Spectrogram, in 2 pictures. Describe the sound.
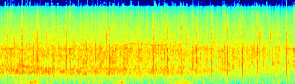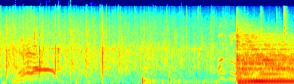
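A live show audience applauds to welcome a guest onto the stage, dense sustained clapping that runs on until music comes in near the end.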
